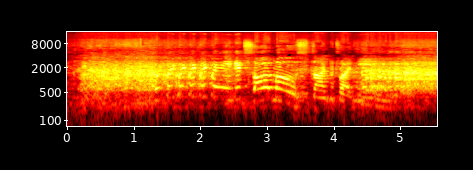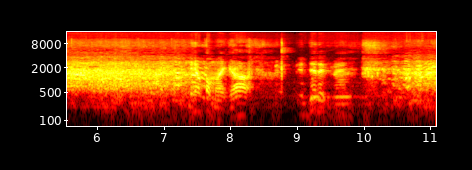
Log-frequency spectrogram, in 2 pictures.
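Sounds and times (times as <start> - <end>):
sitcom laugh track: 0.0 - 2.6, 4.2 - 8.8, 10.0 - 11.0.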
